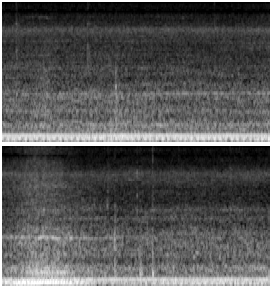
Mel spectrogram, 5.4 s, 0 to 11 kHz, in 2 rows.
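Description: Off-road 4x4 engine running steadily, with a brief rev about three seconds in.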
